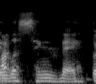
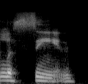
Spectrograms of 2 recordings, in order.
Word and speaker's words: La Cygne: But it's spelled L-A-C-Y-G-N-E, which would lead someone to say Lacigne. But they said Lacine.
